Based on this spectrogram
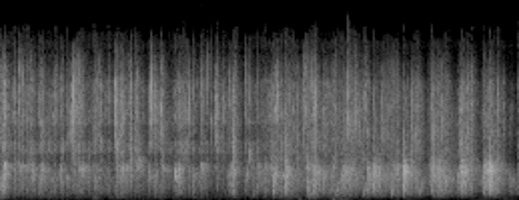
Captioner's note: audience continue applauding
